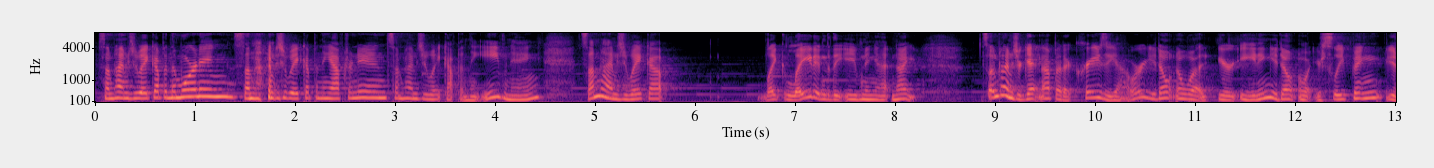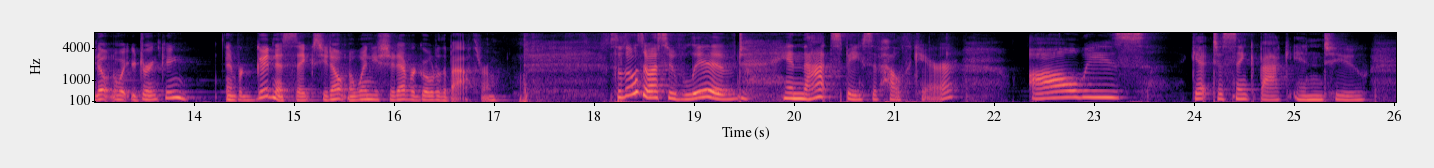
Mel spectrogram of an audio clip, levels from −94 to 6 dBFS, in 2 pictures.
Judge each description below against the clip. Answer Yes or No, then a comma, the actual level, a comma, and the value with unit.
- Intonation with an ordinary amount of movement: No, wide, 6.1 semitones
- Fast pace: Yes, fast, 210 wpm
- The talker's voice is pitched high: Yes, high, 205 Hz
